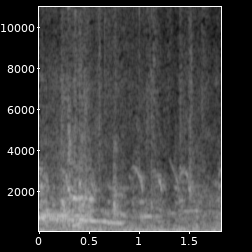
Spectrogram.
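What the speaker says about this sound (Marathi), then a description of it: "अशा सर्व कोंबड्या आपल्या आहेत" Farm chickens clucking in short, busy bursts at fairly close range, a few overlapping calls from the flock with no talk.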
